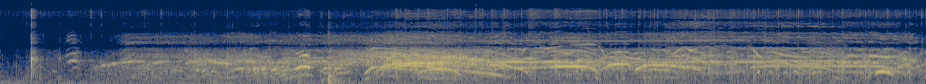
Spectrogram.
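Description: A crowd of young women cheers and shouts excitedly outdoors.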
